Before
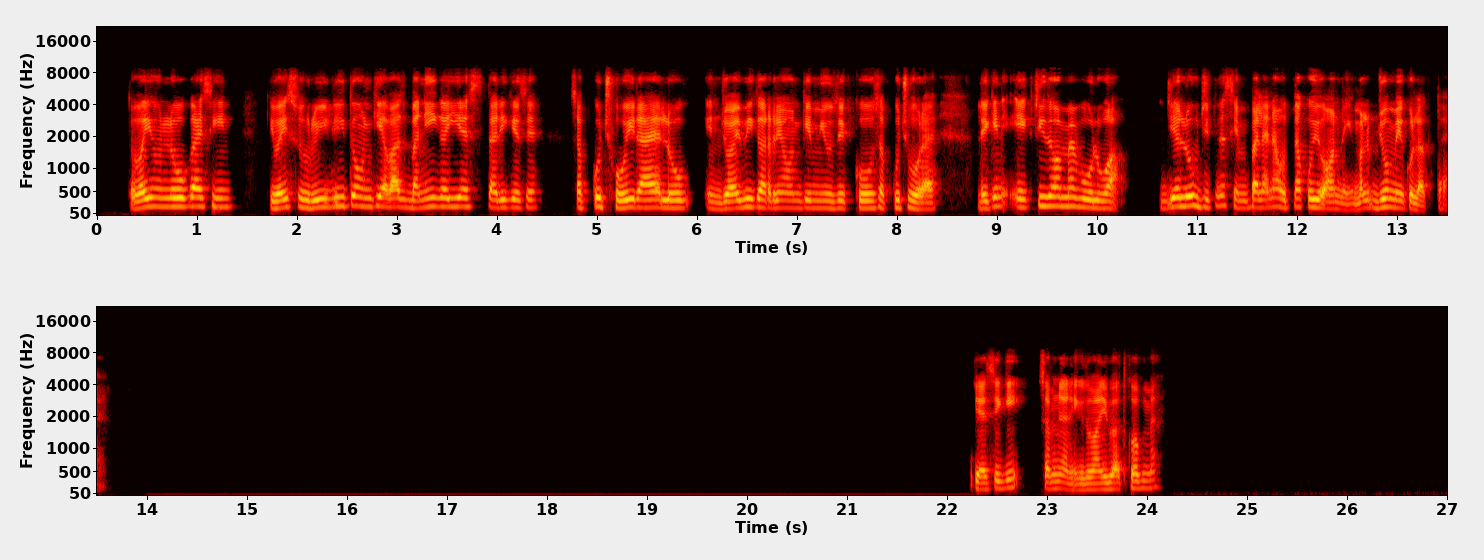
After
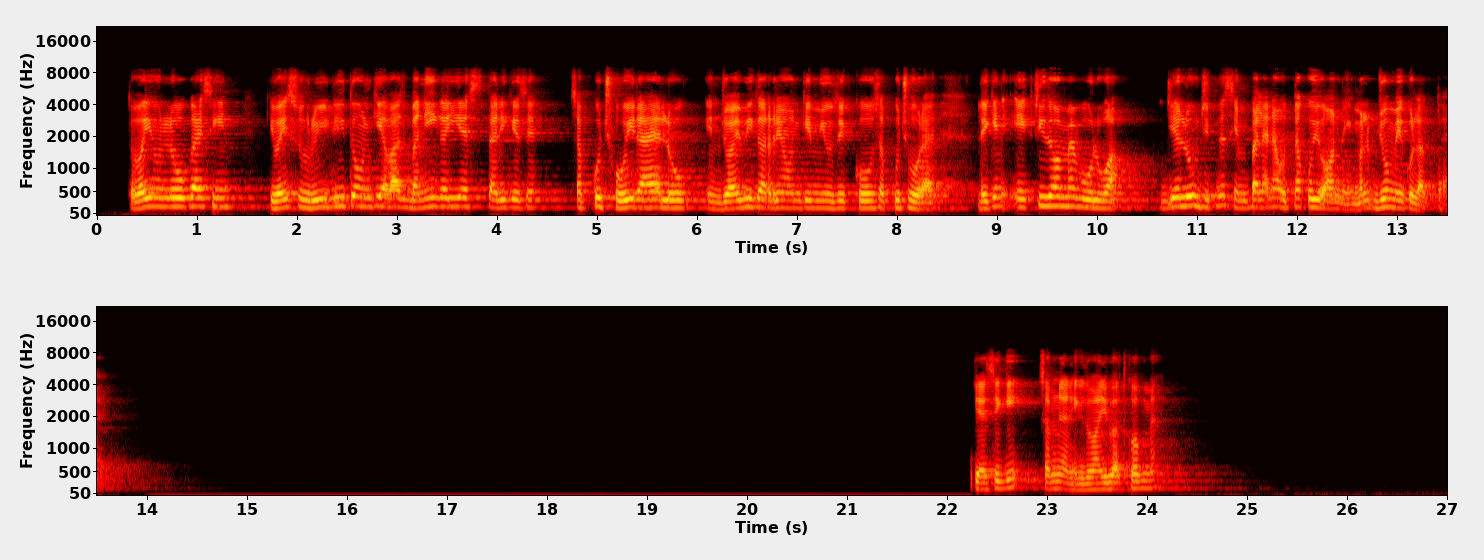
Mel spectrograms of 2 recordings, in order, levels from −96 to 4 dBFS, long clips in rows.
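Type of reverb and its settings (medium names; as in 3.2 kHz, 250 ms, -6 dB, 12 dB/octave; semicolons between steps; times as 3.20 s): simulated room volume 1000 m³, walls mixed, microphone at 0.41 m; trim +1 dB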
